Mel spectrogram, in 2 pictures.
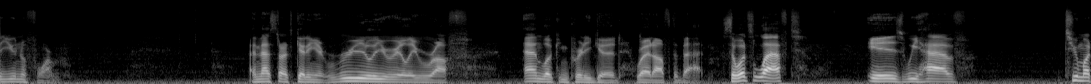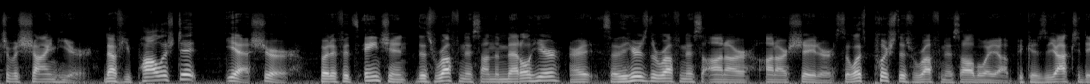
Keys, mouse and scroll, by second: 2.0 click, 13.2-21.8 middle drag, 14.1-14.7 scroll down 2, 14.7 scroll down 1, 16.3 scroll down 2.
